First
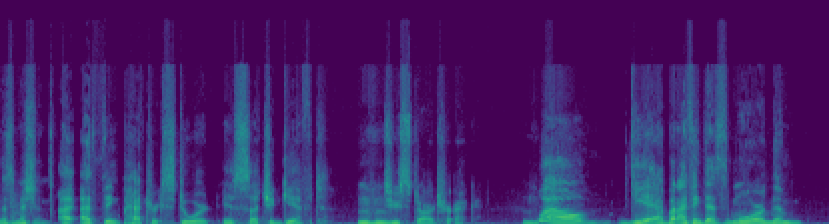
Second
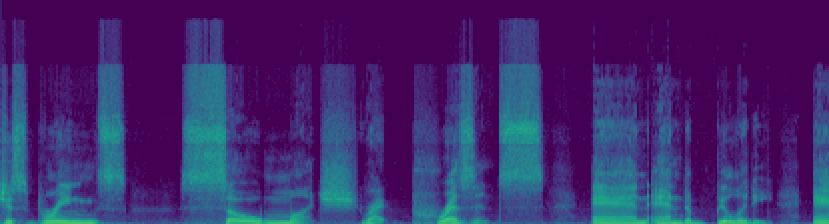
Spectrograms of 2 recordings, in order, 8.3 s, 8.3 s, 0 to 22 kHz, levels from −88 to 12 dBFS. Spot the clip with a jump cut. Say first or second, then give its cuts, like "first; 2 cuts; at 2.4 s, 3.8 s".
first; 1 cut; at 5.3 s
